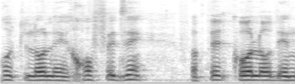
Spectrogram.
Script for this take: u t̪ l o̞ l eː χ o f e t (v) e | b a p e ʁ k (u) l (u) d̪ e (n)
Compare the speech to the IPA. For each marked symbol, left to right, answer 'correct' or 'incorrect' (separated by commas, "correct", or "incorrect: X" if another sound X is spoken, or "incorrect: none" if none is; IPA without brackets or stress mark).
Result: incorrect: z, incorrect: o, incorrect: o, correct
